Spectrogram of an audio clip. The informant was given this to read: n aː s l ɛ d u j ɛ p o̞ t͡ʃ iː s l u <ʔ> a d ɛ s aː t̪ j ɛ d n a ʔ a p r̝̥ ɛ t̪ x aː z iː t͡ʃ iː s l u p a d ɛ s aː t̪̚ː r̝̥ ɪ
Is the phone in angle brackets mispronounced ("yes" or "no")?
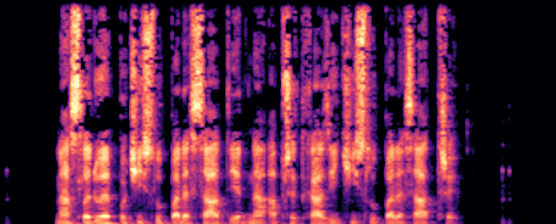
yes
